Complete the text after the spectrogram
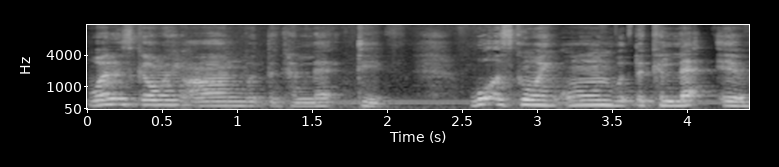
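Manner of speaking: sudden British English accent, out of nowhere. Asking what is going on with the collective: sudden british accent. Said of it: "why did all of a sudden that accent come up".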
